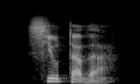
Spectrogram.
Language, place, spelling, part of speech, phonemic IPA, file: Occitan, Béarn, ciutadan, noun, /siwtaˈða/, LL-Q14185 (oci)-ciutadan.wav
- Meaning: citizen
